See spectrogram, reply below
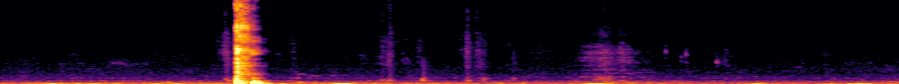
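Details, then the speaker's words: A shirtless adult, not a woman, announces an upcoming sneeze and then gives one loud, sharp sneeze, followed by quiet breathing and low room hum. "Let me see. I have to sneeze. Finally."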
